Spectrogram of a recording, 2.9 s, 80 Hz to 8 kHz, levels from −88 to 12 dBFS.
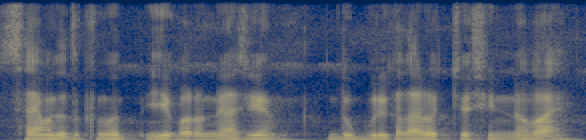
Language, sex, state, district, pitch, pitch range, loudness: Chakma, male, Tripura, Unakoti, 125 Hz, 115-130 Hz, -19 LUFS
